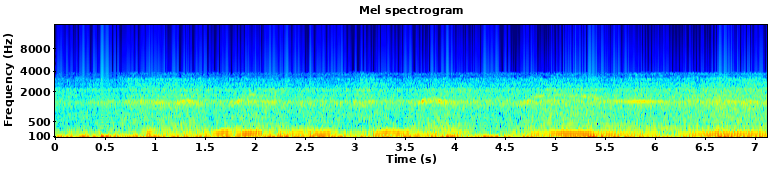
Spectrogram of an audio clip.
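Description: Jet ski engine revved up and down several times in quick succession, then held at a steady pitch, over a constant rush of water and wind noise.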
